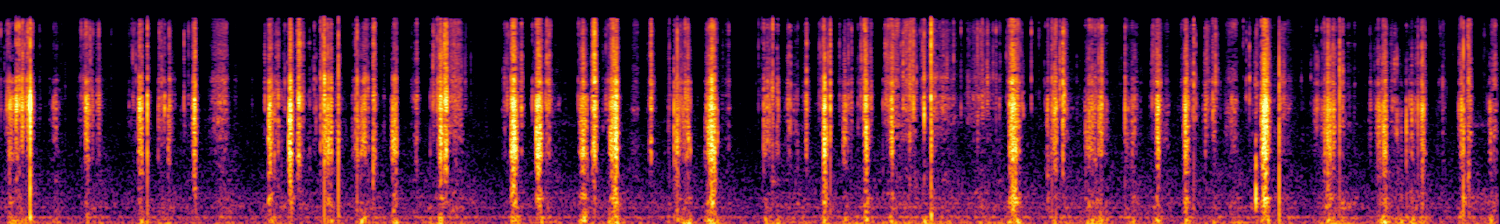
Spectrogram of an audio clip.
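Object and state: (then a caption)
Metal pen nib on textured paper. A metal dip pen nib scratches across a flat sheet of textured Korean paper while writing inked letters. Quick, dry, bright scratching strokes come in irregular bursts with short pauses between them, over a faint low steady hum.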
